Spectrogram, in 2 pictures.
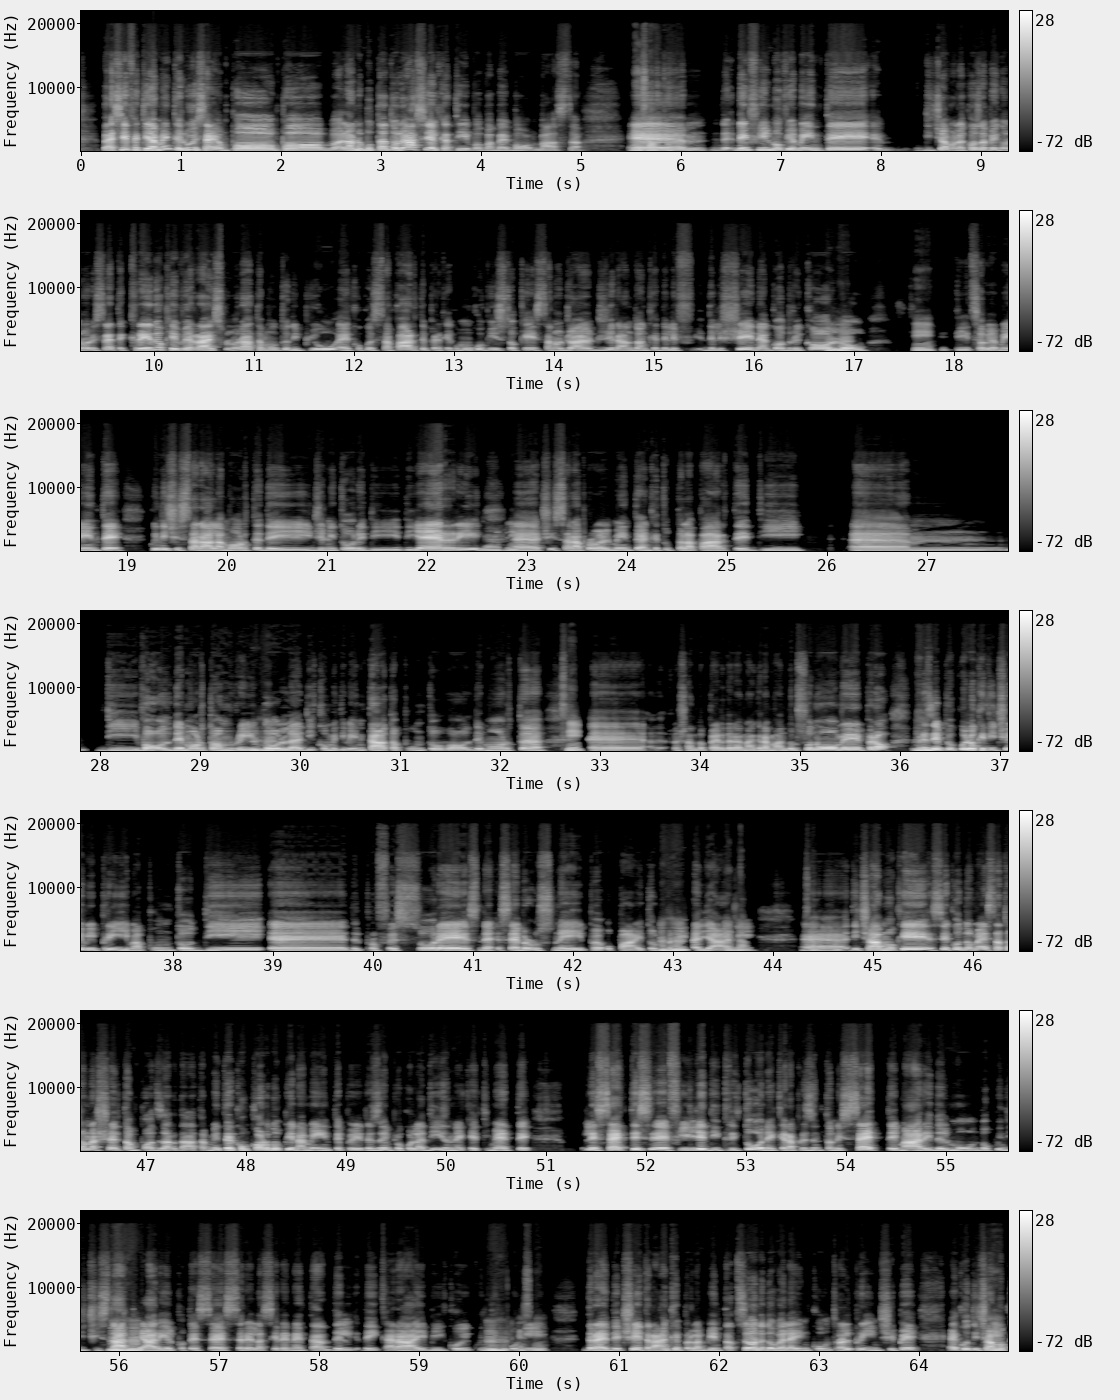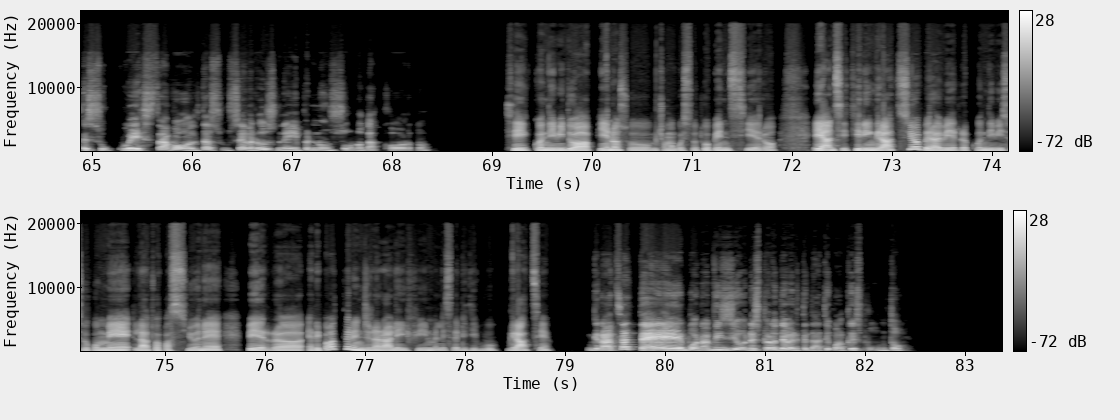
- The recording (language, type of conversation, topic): Italian, podcast, Come descriveresti la tua esperienza con la visione in streaming e le maratone di serie o film?
- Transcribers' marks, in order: "Esatto" said as "esato"; chuckle; put-on voice: "Piton"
